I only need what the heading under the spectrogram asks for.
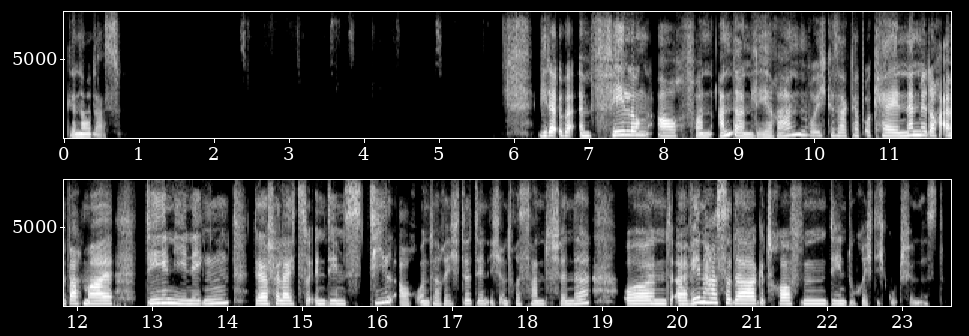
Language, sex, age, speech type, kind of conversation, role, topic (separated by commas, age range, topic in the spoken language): German, female, 55-59, conversation, podcast, guest, Was macht für dich einen guten Mentor oder eine gute Mentorin aus?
